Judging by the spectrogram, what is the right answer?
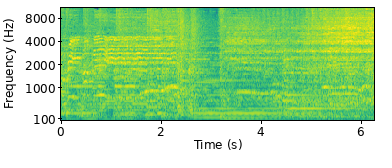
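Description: Live blues band playing with singing, saxophone, guitars, bass and drums. From about two and a half seconds in, the band holds one long chord.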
